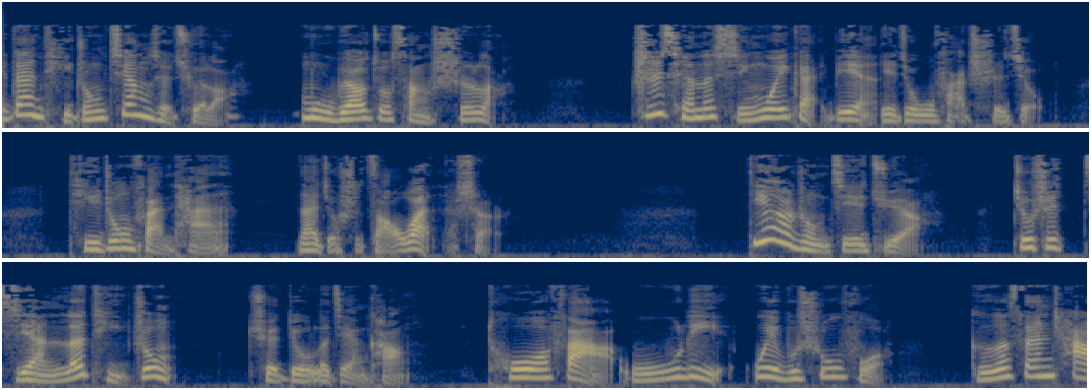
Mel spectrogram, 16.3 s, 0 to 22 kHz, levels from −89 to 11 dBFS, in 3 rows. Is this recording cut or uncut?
cut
